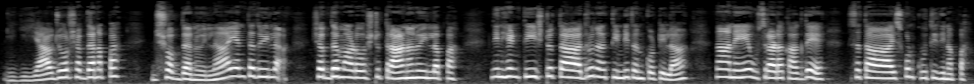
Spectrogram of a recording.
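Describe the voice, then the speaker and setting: A woman's voice: high voice, fast, a bit bright. Nagging old mother-in-law. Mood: self-pitying. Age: older. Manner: scolding, complaining, dramatic sighs. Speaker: cartoon voice actor. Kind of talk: cartoon serial acting.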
